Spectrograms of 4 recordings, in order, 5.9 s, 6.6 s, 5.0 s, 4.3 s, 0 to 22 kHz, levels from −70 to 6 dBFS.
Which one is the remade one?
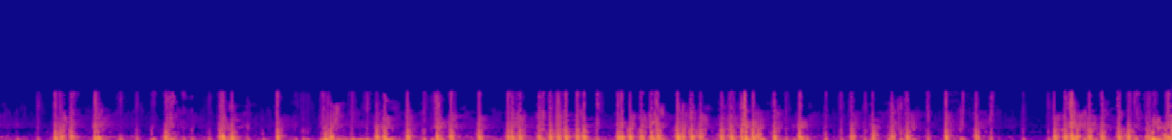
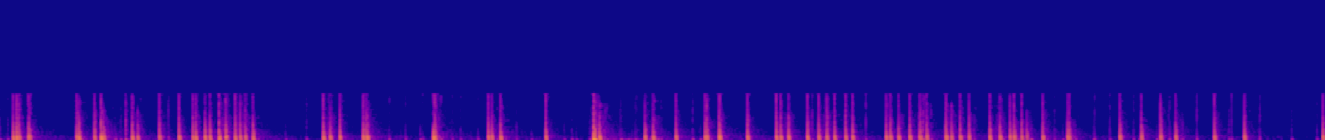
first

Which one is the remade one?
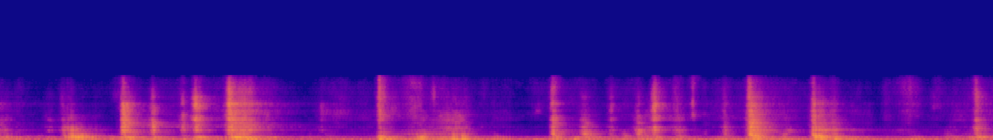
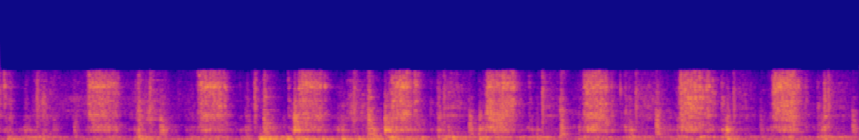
first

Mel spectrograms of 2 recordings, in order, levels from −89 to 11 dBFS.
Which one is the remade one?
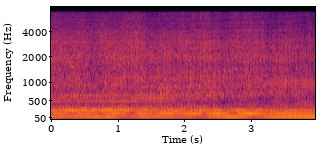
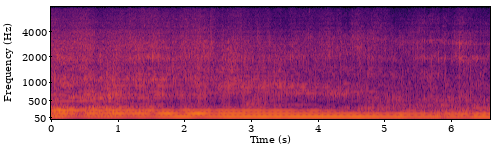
second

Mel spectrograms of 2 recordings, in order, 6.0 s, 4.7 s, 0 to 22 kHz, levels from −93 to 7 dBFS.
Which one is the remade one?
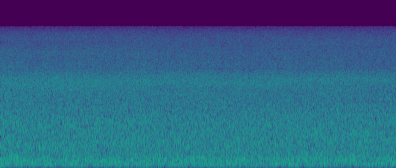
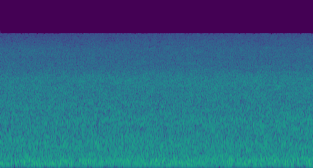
second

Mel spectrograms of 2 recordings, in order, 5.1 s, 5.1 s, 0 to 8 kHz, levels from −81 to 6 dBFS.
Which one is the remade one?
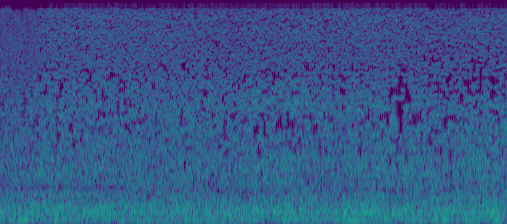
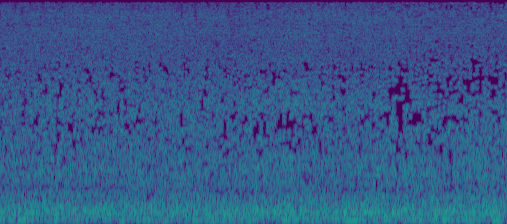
second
